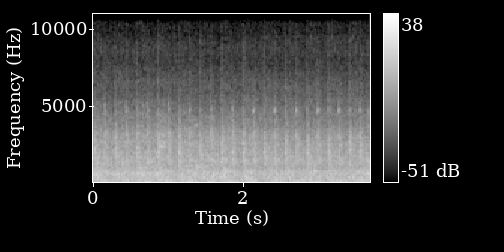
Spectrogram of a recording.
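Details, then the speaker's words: Diesel dump truck that would not start, so the starter was suspected and removed, idling after starting: a steady, even clatter with no stumbles or misses. The cause was a weak battery, not the starter; normal idle. "Ah tapos na tayo umandar na ah Mahina lang ang baterya kaya ito'y hindi umandar"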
